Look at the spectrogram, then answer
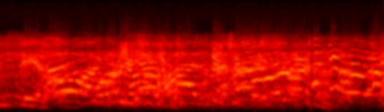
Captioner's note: everyone Talking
